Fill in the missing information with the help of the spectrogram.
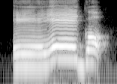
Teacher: The initial e is a double vowel or long vowel pronounced e. You can have syllables without a consonant.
